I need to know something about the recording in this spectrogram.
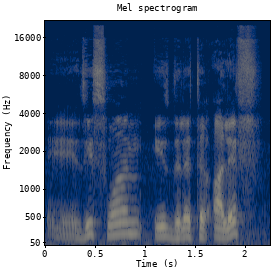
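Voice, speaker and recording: Halting man with a mellow voice. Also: fairly high pitch, creaky. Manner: halting, many fillers and restarts. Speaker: presenter demonstrating software. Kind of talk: screen-recorded explanation.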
